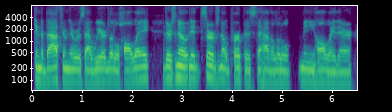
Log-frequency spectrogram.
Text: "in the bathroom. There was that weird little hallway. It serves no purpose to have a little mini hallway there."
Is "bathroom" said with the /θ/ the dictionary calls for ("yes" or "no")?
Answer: yes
